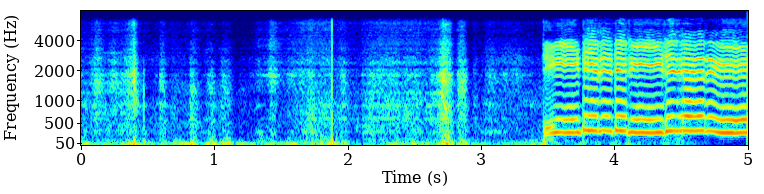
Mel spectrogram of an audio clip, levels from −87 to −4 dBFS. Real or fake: fake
